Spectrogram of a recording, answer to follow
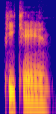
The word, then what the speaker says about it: pecan: big part of the mural it says it's pronounced pecan.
